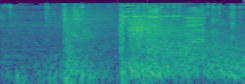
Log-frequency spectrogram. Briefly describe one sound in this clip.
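Fiery explosions roar and crackle.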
